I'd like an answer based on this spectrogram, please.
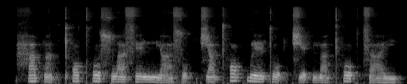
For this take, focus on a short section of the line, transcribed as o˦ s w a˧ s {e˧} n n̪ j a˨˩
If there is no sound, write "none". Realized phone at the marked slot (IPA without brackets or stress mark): ẽ˧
